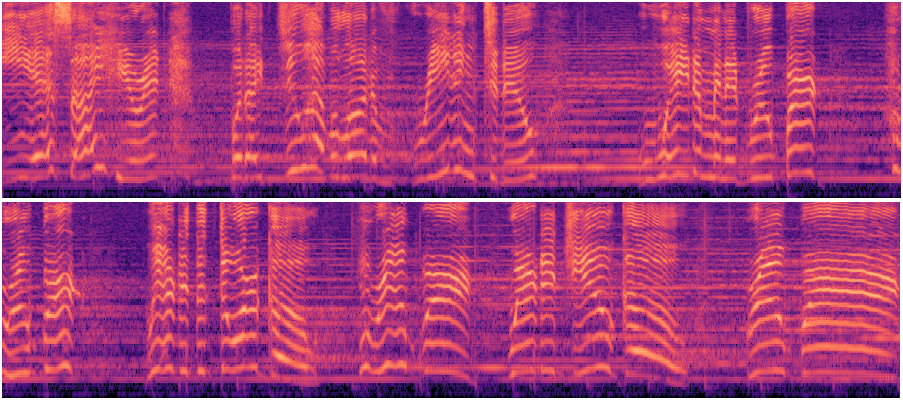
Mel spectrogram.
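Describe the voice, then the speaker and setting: Against clear background music, a cartoonish character voice talks at an extremely high pitch and a fairly slow pace. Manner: nervous, dry-humored.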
